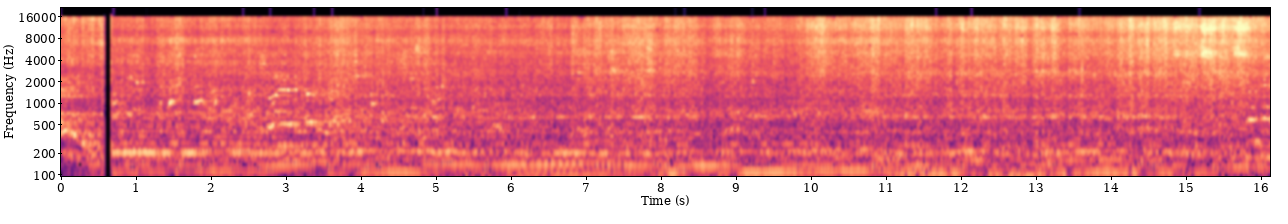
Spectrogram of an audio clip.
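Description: Small tour boat's motor running steadily on water, a low droning hum that grows a little stronger mid-way. The sound drops out for an instant about half a second in.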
